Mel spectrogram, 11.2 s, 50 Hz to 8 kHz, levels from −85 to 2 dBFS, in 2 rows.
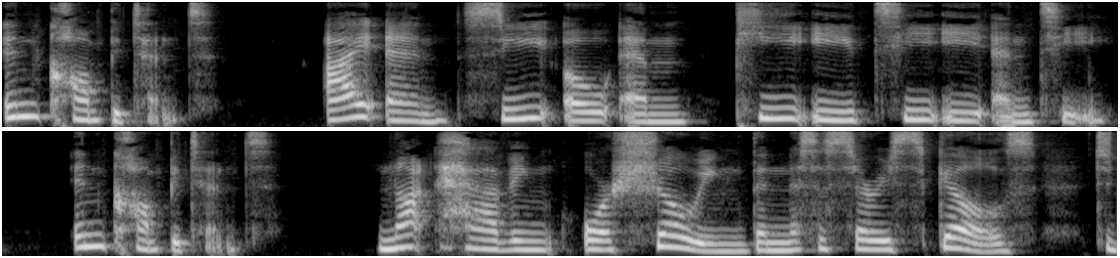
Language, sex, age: Thai, female, 10-29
